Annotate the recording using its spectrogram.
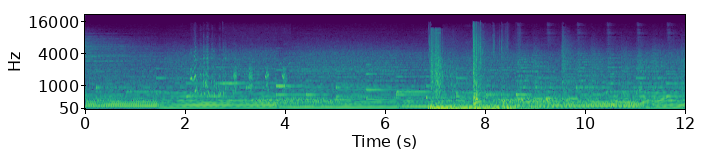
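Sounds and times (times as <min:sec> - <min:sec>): background music chords: 0:00.0 - 0:12.0
turkey gobbling: 0:02.1 - 0:04.1.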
